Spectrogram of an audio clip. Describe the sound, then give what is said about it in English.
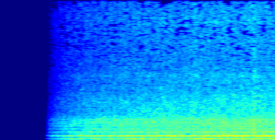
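A dense swarm of angry bees buzzes loudly and continuously, starting abruptly after a brief silence and holding a steady, droning hum with layered wingbeat tones. “Pouring from the mouth of the newly formed monster is a swarm of angry bees.”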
